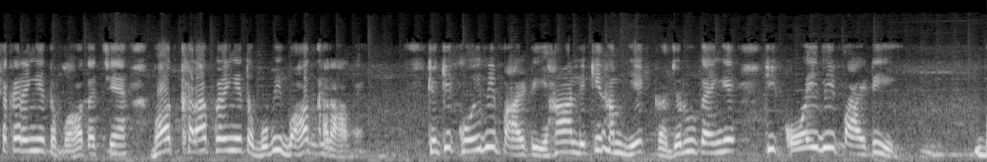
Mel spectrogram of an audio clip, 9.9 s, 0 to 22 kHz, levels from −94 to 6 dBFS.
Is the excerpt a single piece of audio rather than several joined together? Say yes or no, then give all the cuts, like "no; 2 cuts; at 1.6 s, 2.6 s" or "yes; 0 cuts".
yes; 0 cuts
